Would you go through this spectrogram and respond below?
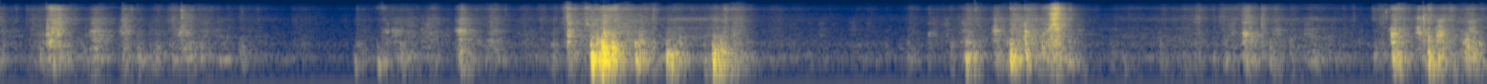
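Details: Indoors, two Bull Terrier puppy brothers play-fight, the little one picking on the big one. Breathy huffs and whimpering grunts arrive in clustered bursts, the loudest scuffle midway, separated by brief near-silent gaps.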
